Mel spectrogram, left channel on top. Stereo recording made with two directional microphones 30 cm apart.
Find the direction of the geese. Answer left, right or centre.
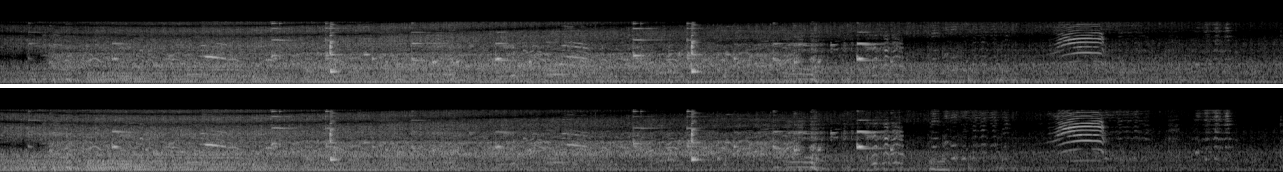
centre.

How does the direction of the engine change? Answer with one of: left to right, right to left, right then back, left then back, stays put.
right to left.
